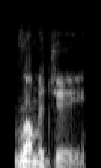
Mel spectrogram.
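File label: "romaji", British English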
